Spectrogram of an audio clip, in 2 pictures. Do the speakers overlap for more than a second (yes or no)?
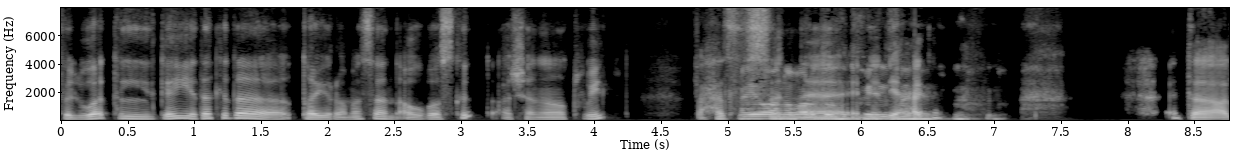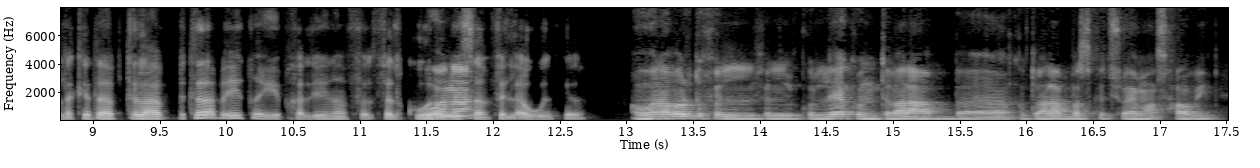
yes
